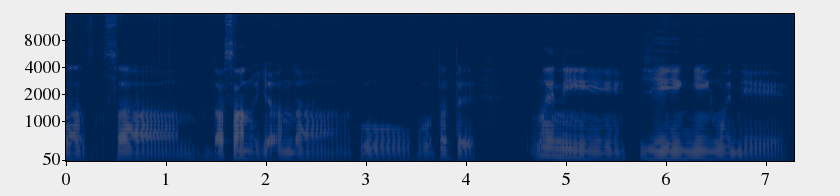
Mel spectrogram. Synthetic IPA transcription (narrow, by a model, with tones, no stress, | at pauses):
a˧sa˦˧nd̪a˧sa˦nũ˧ja̰˧ʔa̰˧˦nd̪a˧ku˧ɾṵ˧t̪a˦t̪e˧ | ŋʷwẽ˦nĩ˧ji˧˦ŋĩ˧ŋʷwẽ˧nĩ˧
